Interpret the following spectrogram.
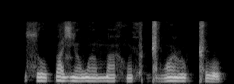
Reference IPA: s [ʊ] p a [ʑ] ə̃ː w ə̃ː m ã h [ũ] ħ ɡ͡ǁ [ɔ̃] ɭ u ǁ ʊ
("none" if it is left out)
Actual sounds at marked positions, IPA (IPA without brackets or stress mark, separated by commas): ʊː, ʑ, ũ, ɔ̃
